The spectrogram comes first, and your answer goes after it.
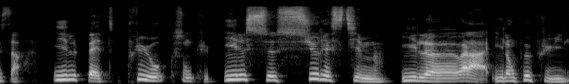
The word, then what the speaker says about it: que son cul: Alors, quand on parle naturellement, rapidement, on va plutôt on prononce pas vraiment le e de que, on va dire que son que son cul.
